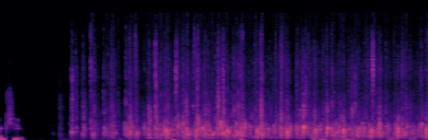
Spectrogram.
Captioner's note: audience applauds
